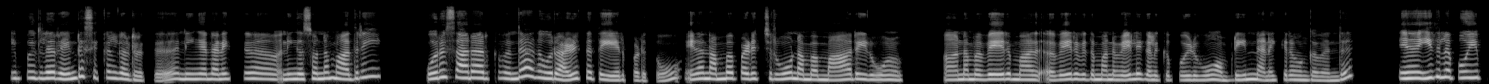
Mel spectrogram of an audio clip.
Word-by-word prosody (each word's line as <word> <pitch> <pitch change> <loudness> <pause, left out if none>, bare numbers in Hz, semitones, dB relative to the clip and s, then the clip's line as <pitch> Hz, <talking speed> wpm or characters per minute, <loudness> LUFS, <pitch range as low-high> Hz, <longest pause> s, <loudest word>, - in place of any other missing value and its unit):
இப்போ 280 +2 -7
இதில 280 +1 +2
2 285 +9 +2
சிக்கல்கள் 285 -6 -2
இருக்கு. 165 -3 -7 0.2
நீங்க 245 0 +2
நினைக்கிற 255 +3 -1 0.3
நீங்க 245 0 +3
சொன்ன 265 +1 +3
மாதிரி 275 +8 0 0.6
ஒரு 290 +5 +3
சாராருக்கு 295 -2 +2
வந்து, 265 +7 +2
அது 310 - -2
ஒரு 250 - +2
அழுத்தத்த 265 +3 -1 0.2
ஏற்படுத்தும். 185 - -6 0.2
ஏன்னா, 255 +3 +2
"நம்ம 255 +2 +3
படிச்சுருவோம், 255 0 0
நம்ம 230 -1 +2 0.2
மாறிருவோம் 220 -1 0 0.5
அ 210 - -2
நம்ம 230 0 +1
வேறு 235 +1 +5
மா 220 - 0 0.3
வேறு 240 +2 +2
விதமான 225 -1 0
வேலைகளுக்கு 210 -3 0
போயிடுவோம்" 205 +2 -1
அப்படின்னு 210 +5 0
நினைக்கிறவங்க 200 0 -3
வந்து 185 +9 -2 0.6
ஏன்னா 280 +1 +5
இதில 335 +1 +1
போய் 305 +1 +2
245 Hz, 145 wpm, -19 LUFS, 215-275 Hz, 0.6 s, வேறு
